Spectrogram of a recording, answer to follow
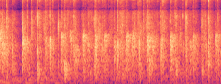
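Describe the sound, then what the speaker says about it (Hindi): Loud, rapid applause from a church congregation during a Sunday service, many hands clapping in a dense, steady patter for a few seconds with no talking over it. "लड़कों के लिए एक जोरदार ताली हो जाए।"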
